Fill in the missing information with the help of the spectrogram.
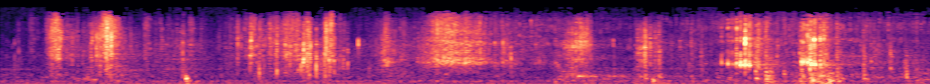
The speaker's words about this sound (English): Their teacher's giving kids Pop Rocks. Had those before? Yeah, they're Pop Rocks. They crackle in your mouth. Eat some.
